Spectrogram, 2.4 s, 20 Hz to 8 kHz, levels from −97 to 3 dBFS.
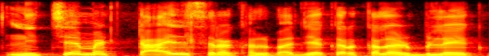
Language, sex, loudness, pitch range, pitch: Bhojpuri, male, -16 LUFS, 130-190 Hz, 155 Hz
